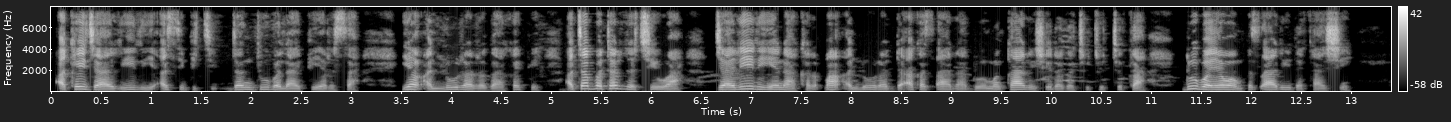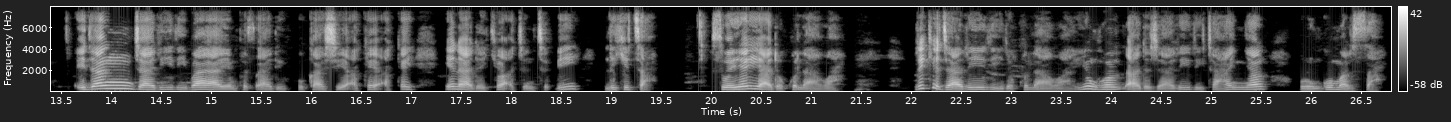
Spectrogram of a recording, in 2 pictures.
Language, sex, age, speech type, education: Hausa, female, 15-29, spontaneous, tertiary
